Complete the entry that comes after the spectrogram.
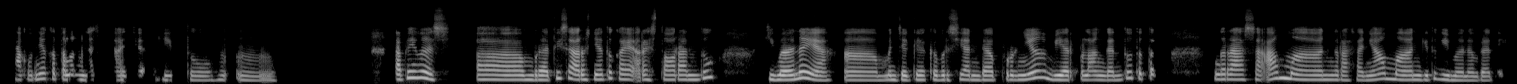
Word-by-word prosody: Takutnya 220 Hz, +3 st, -2 dB
ketelen 225 Hz, -2 st, -1 dB
nggak 215 Hz, +1 st, -6 dB
sengaja 200 Hz, 0 st, -8 dB, 0.2 s
gitu, 205 Hz, 0 st, -8 dB, 0.3 s
heeh. 195 Hz, -, -7 dB, 1.2 s
Tapi 235 Hz, +6 st, +3 dB
Mas, 255 Hz, -7 st, +3 dB, 0.4 s
mmm, 215 Hz, -1 st, +3 dB
berarti 210 Hz, +5 st, +2 dB
seharusnya 230 Hz, -3 st, +3 dB
tuh 285 Hz, -, -2 dB
kaya 230 Hz, -2 st, +2 dB
restoran 220 Hz, 0 st, -1 dB
tuh, 320 Hz, +2 st, +1 dB, 0.5 s
gimana 215 Hz, +4 st, +6 dB
ya, 205 Hz, -, +5 dB, 0.2 s
mmm, 200 Hz, 0 st, 0 dB
menjaga 210 Hz, 0 st, +1 dB
kebersihan 215 Hz, +1 st, -1 dB
dapurnya 215 Hz, +3 st, +1 dB, 0.2 s
biar 210 Hz, -1 st, +5 dB
pelanggan 210 Hz, -1 st, 0 dB
tuh 295 Hz, -, -1 dB
tetap 255 Hz, -, -4 dB, 0.6 s
ngerasa 230 Hz, -1 st, +1 dB
aman, 235 Hz, -7 st, +3 dB
ngerasa 205 Hz, -2 st, -3 dB
nyaman, 225 Hz, -1 st, +1 dB
gitu 210 Hz, +4 st, -4 dB
gimana 195 Hz, -3 st, -1 dB
berarti? 190 Hz, -, -7 dB
215 Hz, 125 wpm, -27 LUFS, 205-230 Hz, 1.2 s, gimana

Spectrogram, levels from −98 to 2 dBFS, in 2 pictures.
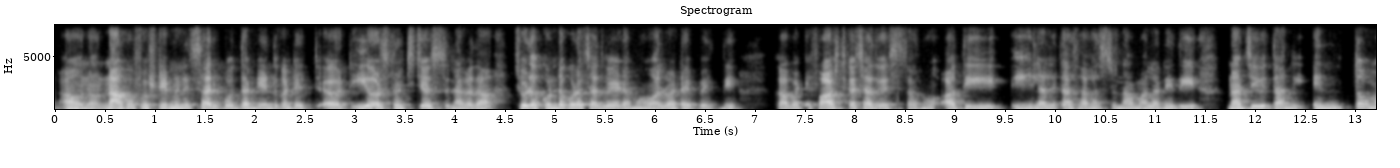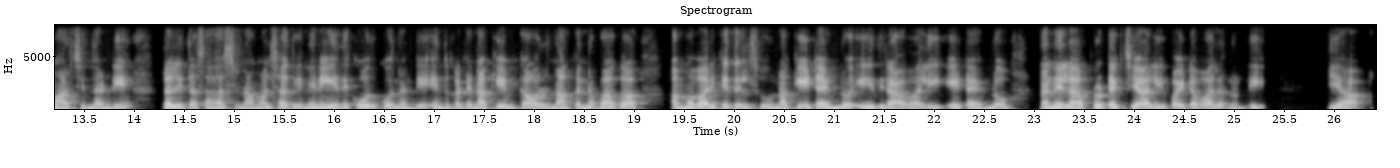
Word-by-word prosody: అవునవును. 175 Hz, -5 st, +1 dB
నాకు 245 Hz, +4 st, +7 dB
15 270 Hz, 0 st, +2 dB
మినిట్స్ 270 Hz, +1 st, 0 dB
సరిపోద్దండి. 215 Hz, -3 st, +2 dB
ఎందుకంటే 215 Hz, +4 st, -2 dB, 0.3 s
ఆహ్, 180 Hz, +1 st, +2 dB, 0.2 s
ఇయర్స్ 230 Hz, +2 st, +4 dB
నుంచి 260 Hz, 0 st, -1 dB
చేస్తున్నా 220 Hz, 0 st, 0 dB
గదా! 195 Hz, +4 st, +1 dB, 0.3 s
చూడకుండా 250 Hz, +2 st, +5 dB
గూడా 275 Hz, 0 st, +6 dB
చదివేయడం 230 Hz, +2 st, +1 dB, 0.2 s
అలవాటైపోయింది. 185 Hz, -2 st, -3 dB, 0.5 s
కాబట్టి 240 Hz, +3 st, -1 dB
ఫాస్ట్‌గా 210 Hz, +2 st, +3 dB
చదివేస్తాను. 185 Hz, 0 st, -3 dB, 0.2 s
అదీ 215 Hz, 0 st, -1 dB, 0.5 s
ఈ -, -, -1 dB, 0.2 s
లలిత 250 Hz, +2 st, 0 dB, 0.2 s
సహస్రనామాలనేది 215 Hz, -1 st, -3 dB, 0.4 s
నా -, -, +6 dB
జీవితాన్ని 225 Hz, +2 st, +2 dB, 0.2 s
ఎంతో 275 Hz, +6 st, 0 dB
మార్చిందండి. 225 Hz, -2 st, -1 dB, 0.4 s
లలిత 220 Hz, +3 st, +4 dB
సహస్రనామాలు 235 Hz, -1 st, -2 dB
చదివి 215 Hz, +5 st, 0 dB
నేను 220 Hz, -3 st, +1 dB
ఏది 260 Hz, +3 st, 0 dB
కోరుకోనండి. 220 Hz, 0 st, 0 dB
ఎందుకంటే, 225 Hz, +2 st, -2 dB
నాకేం 205 Hz, +1 st, +1 dB
కావాలో 230 Hz, 0 st, +1 dB
నాకన్నా 210 Hz, +2 st, -1 dB
బాగా 200 Hz, +3 st, +1 dB, 0.5 s
అమ్మవారికే 215 Hz, +2 st, +2 dB
తెలుసు. 175 Hz, +4 st, -3 dB, 0.2 s
నాకు 215 Hz, -1 st, -3 dB
ఏ -, -, +6 dB
టైమ్‌లో 205 Hz, +3 st, +2 dB, 0.2 s
ఏది 205 Hz, +2 st, +1 dB
రావాలి. 185 Hz, -2 st, -1 dB, 0.2 s
ఏ -, -, +2 dB
టైమ్‌లో 200 Hz, +1 st, -1 dB, 0.4 s
నన్ను 200 Hz, 0 st, +4 dB
ఎలా 195 Hz, 0 st, +5 dB, 0.2 s
ప్రొటెక్ట్ 205 Hz, +1 st, +1 dB
చేయాలి. 185 Hz, -2 st, +3 dB
బయట 175 Hz, +1 st, 0 dB
వాళ్ళ 180 Hz, 0 st, 0 dB
నుండి. 170 Hz, 0 st, -4 dB, 0.8 s
యాహ్! 160 Hz, -3 st, -1 dB
215 Hz, 125 wpm, -21 LUFS, 195-235 Hz, 0.8 s, నాకు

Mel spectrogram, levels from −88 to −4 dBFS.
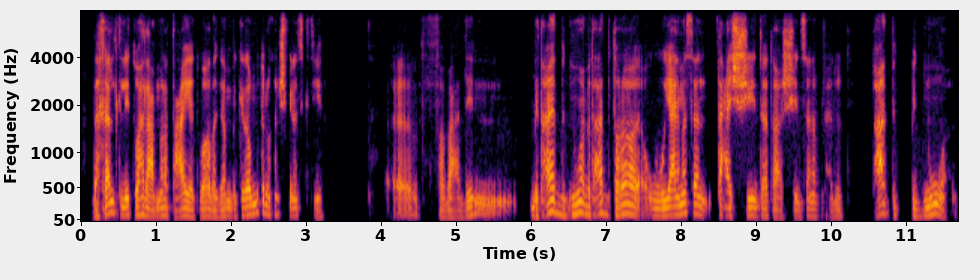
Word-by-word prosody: دخلت 145 Hz, -6 st, +2 dB
لقيت 115 Hz, +1 st, 0 dB
واحدة 115 Hz, 0 st, +4 dB
عمّالة 105 Hz, +4 st, +1 dB
تعيط، 100 Hz, -3 st, +1 dB
واخدة 100 Hz, -1 st, -1 dB
جنب 100 Hz, +2 st, -5 dB
كده، 115 Hz, -, 0 dB
والمترو 140 Hz, +4 st, -1 dB
ما 120 Hz, -, -6 dB
كانش 125 Hz, -, +2 dB
فيه -, -, -6 dB
ناس 110 Hz, 0 st, -4 dB
كتير -, -, -10 dB, 0.9 s
آآ، -, -, -4 dB
فبعدين 90 Hz, -, -6 dB, 0.4 s
بتعيط 150 Hz, +9 st, +3 dB
بدموع، 125 Hz, +5 st, -2 dB
بتعيط 135 Hz, +3 st, 0 dB
بطريقة 130 Hz, +2 st, +1 dB
ويعني 110 Hz, +3 st, +3 dB
مثلًا 135 Hz, -3 st, -1 dB
بتاع -, -, +1 dB
20 110 Hz, -1 st, +6 dB
23 95 Hz, -2 st, -1 dB
سنة 95 Hz, +1 st, -5 dB
في 95 Hz, -, -25 dB
الحدود 95 Hz, -1 st, -12 dB
دي، -, -, -32 dB, 0.3 s
بتعيط -, -, +2 dB
ب -, -, -18 dB, 0.2 s
بدموع. 110 Hz, +7 st, -2 dB
115 Hz, 165 wpm, -23 LUFS, 100-125 Hz, 0.9 s, 20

